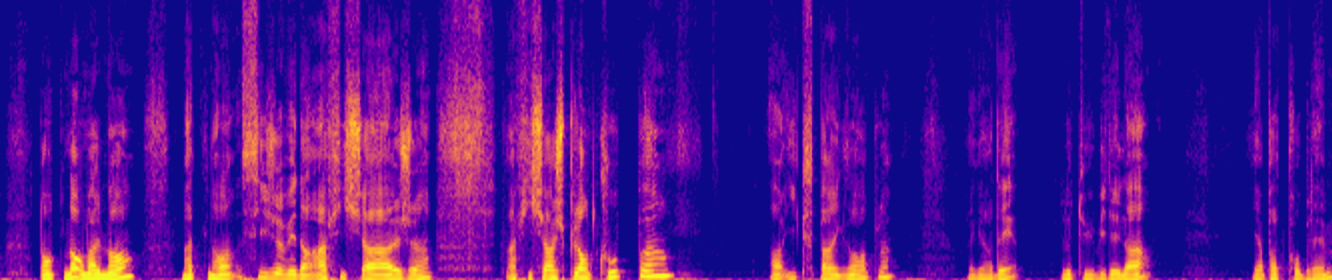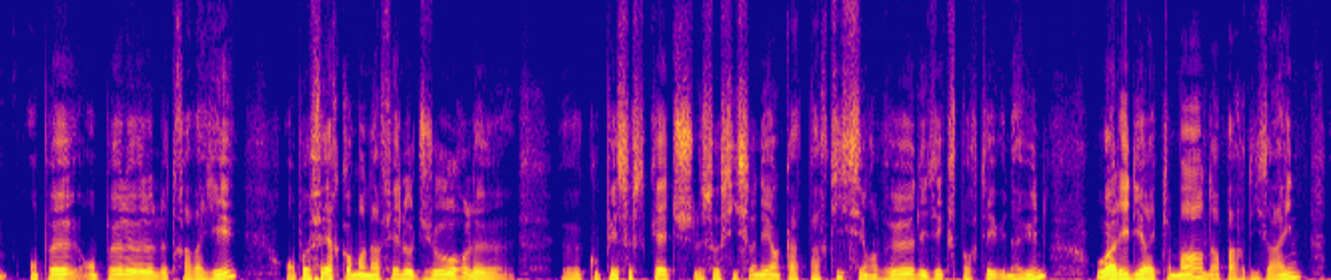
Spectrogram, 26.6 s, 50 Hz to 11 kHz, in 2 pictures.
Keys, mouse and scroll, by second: 0.5 2, 1.5-2.1 right drag, 3.1 click, 6.0 click, 7.5 click, 8.4-9.3 drag, 9.4 scroll up 1, 10.1 click, 11.4 scroll up 1, 11.9-12.7 right drag, 12.8-13.6 drag, 14.7-15.1 scroll down 1, 17.8-18.6 typing, 17.8 click, 18.6-19.7 drag, 21.8-22.1 scroll down 1, 23.7-24.3 drag, 24.5-26.0 typing, 25.1 scroll up 1.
